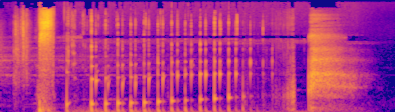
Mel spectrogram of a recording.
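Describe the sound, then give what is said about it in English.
A water pump on a farm chugs in a quick, steady rhythm of about eighteen pulses over a thin high whine, then cuts off with a short burst of hiss. “Water pump. Okay, let's pause for the water pump.”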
